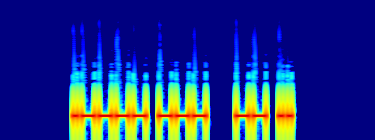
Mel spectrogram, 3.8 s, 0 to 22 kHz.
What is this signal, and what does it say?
Morse code, heard as a keyed tone, about 28 wpm, 700 Hz. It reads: 1O MI
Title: Winter Field Day Exchanges Encore 28wpm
